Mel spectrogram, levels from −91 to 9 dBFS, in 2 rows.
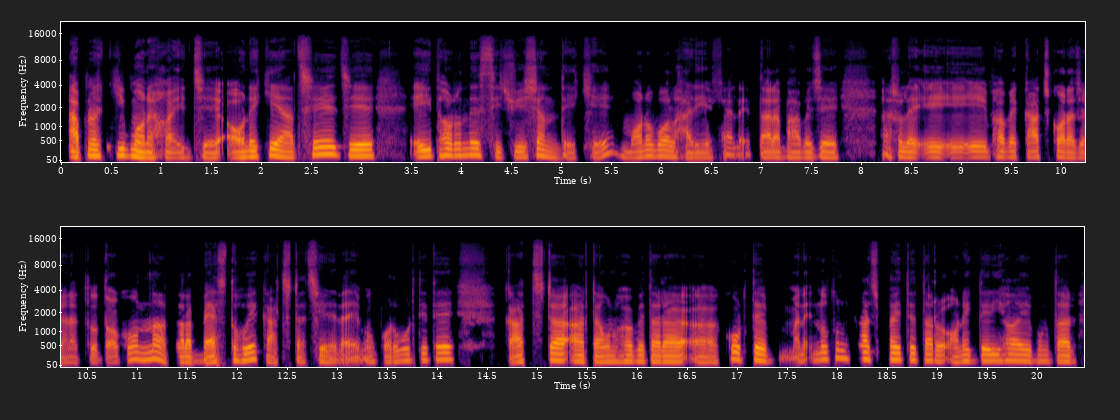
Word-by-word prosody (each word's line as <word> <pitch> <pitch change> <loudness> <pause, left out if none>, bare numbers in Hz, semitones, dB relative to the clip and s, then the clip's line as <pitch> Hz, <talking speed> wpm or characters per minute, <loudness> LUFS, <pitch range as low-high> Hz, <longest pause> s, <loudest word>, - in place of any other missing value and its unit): আপনার 135 +3 +5
কি 145 - +3 0.2
মনে 105 -3 +5
হয় 100 0 -3 0.2
যে, - - -3 0.3
অনেকে 120 +6 +3 0.2
আছে 155 +8 -1 0.3
যে, 135 - +5 0.7
এই 130 - +5
ধরনের 145 +1 +3
situation 110 +5 -2 0.2
দেখে 95 +5 -9 0.3
মনোবল 130 +3 0
হারিয়ে 100 +1 -5
ফেলে। 155 +1 -8 0.2
তারা - - 0
ভাবে 105 0 -3
যে, 110 -2 +2 0.6
আসলে 110 -2 -1 0.2
এ - - +2 0.2
এ - - -4 0.2
এভাবে 115 0 -2
কাজ 115 0 -1
করা 110 -2 +2
যায় 105 - -5
না। - - -7
তো - - -3
তখন 150 +7 -1 0.2
না - - +4 0.2
তারা 110 -1 +3
ব্যস্ত 115 - +1
হয়ে 155 +3 +6
কাজটা - - -5
ছেড়ে - - -3
দেয় - - -2
এবং - - -7
পরবর্তীতে 140 +5 -3 0.7
কাজটা 120 +5 +1 0.2
আর 125 - +3
তেমনভাবে 120 +2 0
তারা 120 0 +4 0.3
আ - - -2 0.3
করতে 155 -2 +4 0.4
মানে - - -5 0.2
নতুন 180 +4 -2 0.2
কাজ 170 -2 +3
পাইতে 150 -1 +3
তার 140 -2 +2 0.2
অনেক 130 +2 -2
দেরি 135 0 +3
হয় 135 -1 +3
এবং 125 0 -8
তার 125 -1 +4
125 Hz, 155 wpm, -23 LUFS, 110-145 Hz, 0.7 s, হয়ে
